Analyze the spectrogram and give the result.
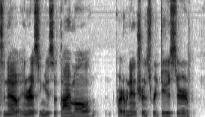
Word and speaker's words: Thymol: It's spelled Thymol, T-H-Y-M-O-L, but we're supposed to say Thymol because it's thyme oil.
